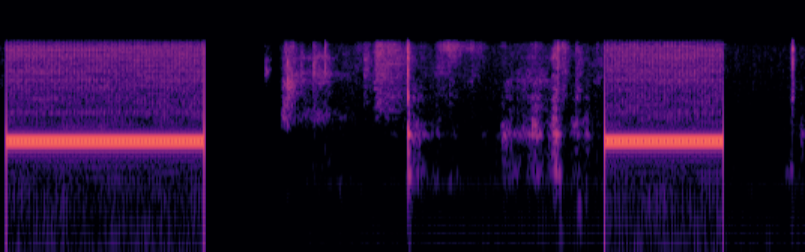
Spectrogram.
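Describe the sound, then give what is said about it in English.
A telephone dial tone heard while a call is dialled: a steady, unbroken hum cuts off, scattered soft clicks and faint handling noises follow, then the same flat tone returns briefly. “Let's give John Macko a we'll call and find out what's happening with the band today. Bear with me a second while we dial these numbers.”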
